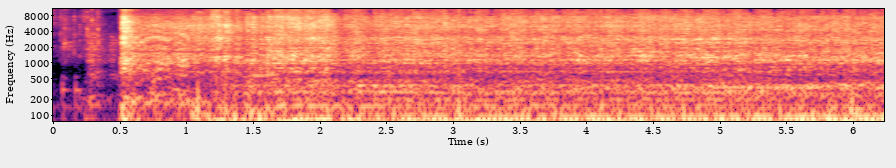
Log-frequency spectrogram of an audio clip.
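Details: 2005 Chevy Corvette on 2-inch headers, first start after welding new V-band flanges to fix two big exhaust leaks; fires instantly into a steady, even rumble with no ticking or puffing; hesitation mostly gone; normal startup.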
